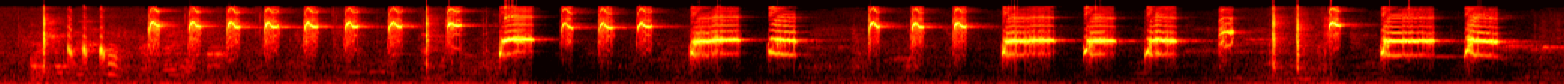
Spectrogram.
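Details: Super-long continuous song of a White-rumped shama, flicking its tail to stimulate other birds: rows of short high repeated notes, then loud whistled phrases repeated about every second.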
